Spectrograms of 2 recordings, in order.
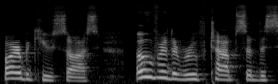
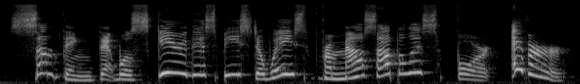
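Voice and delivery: lightly voiced professor; 6 semitones higher than usual. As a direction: explain like a calm scientist. Professor explains.

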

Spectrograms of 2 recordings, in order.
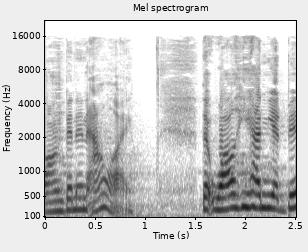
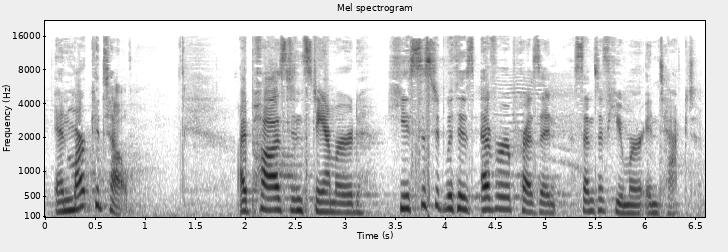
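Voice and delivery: normal talking voice

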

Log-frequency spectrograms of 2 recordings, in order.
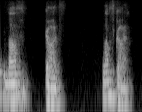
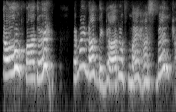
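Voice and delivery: mock pleading wife; 12 semitones higher, 3 dB louder than usual. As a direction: play the wife begging the priest, much higher. Parishioner voiced pleading to priest.

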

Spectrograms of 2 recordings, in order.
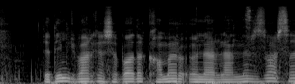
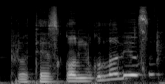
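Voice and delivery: mocking taunt; 4 semitones higher, 5 dB louder than usual. Real, not acted. Mocking the enemy's aim.

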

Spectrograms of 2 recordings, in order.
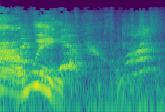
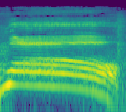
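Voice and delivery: ordinary delivery

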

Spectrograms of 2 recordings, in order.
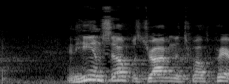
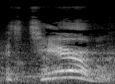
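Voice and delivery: loud, high amused outcry; laughing exclamation; 9 semitones higher, 4 dB louder than usual. Real, not acted. Preacher reacting to the congregation about the story, loud laughing cry. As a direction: burst out it's terrible through laughter.

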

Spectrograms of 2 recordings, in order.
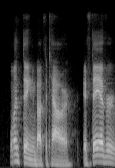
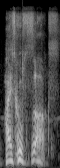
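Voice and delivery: slow high whine; drawn-out whine; 7 semitones higher, much slower than usual. Acted. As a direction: whine it out slowly. Mock complaint to viewers.

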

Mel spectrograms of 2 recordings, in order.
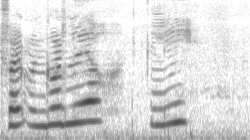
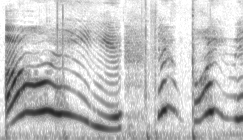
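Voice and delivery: high, loud yelp then slow scold; yelp, then drag out the scolding; ouch oi; 7 semitones higher, 9 dB louder, much slower than usual. Real, not acted. Cat bites owner, high loud yelp and scolding.

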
